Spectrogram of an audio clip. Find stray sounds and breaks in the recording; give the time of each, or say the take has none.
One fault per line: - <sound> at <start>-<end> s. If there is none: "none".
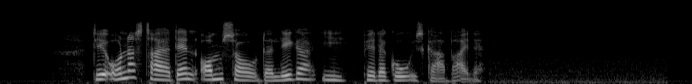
none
